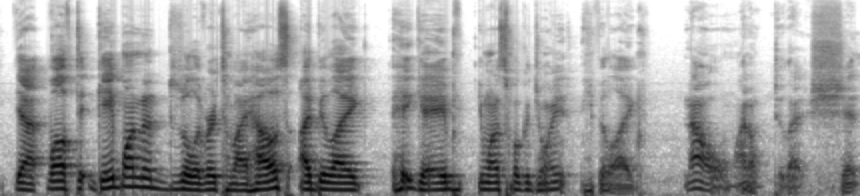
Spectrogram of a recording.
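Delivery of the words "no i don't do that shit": whispery, breathy put-on voice, half under breath. Imagining Gabe turning down a joint: Gabe voice. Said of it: "I'm not sure why you're using that voice".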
